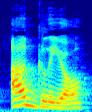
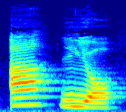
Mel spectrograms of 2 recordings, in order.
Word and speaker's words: aglio: Don't say uglio. Aglio. It's alio. Alio.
